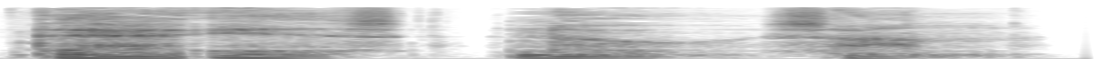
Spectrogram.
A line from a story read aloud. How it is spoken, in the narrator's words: She repeated, in a softer and deeper voice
